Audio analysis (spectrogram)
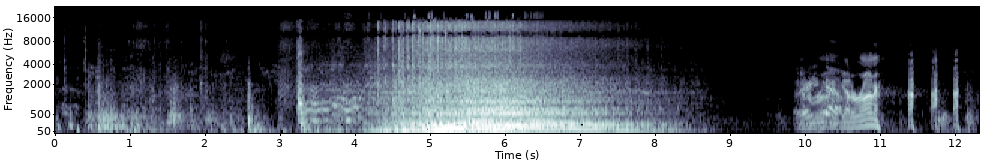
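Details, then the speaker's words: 1974 GMC 6000 pulpwood truck, parked 22 years, with a new battery and fuel poured down the carburetor: after cranking, the engine catches, revs up and falls back over about five seconds, then stops. It fires and wants to run. "She wants to run."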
